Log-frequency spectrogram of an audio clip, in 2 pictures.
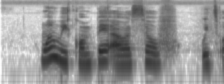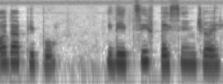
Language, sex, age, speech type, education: Nigerian Pidgin, female, 15-29, spontaneous, tertiary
